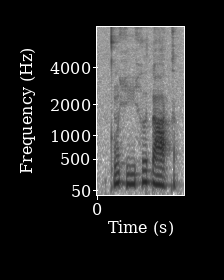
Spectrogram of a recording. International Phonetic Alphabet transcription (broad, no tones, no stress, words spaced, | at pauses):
kʷʼĩhihɯ ɗak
